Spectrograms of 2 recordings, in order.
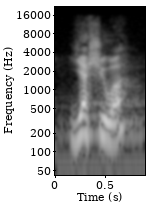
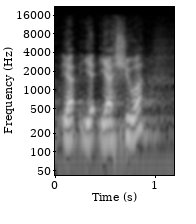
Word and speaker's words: Yeshua: In Hebrew, it is Yeshua, Yeshua.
